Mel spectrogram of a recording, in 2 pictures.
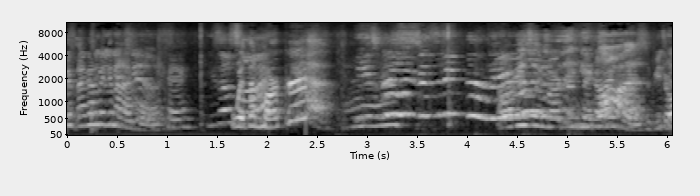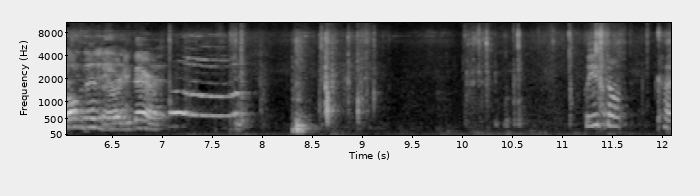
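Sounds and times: high whining voice: 0:07.1 - 0:08.0.

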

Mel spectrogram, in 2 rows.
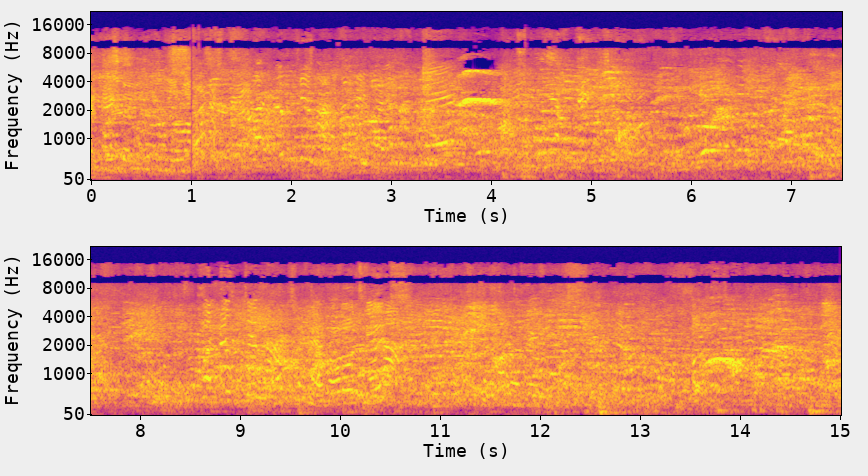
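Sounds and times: children chattering: 0:00.0 - 0:15.0.

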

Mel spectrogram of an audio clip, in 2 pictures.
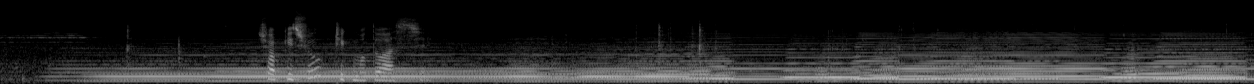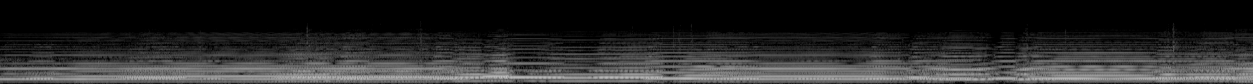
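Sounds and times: harmonium playing: 0:00.0 - 0:25.0.

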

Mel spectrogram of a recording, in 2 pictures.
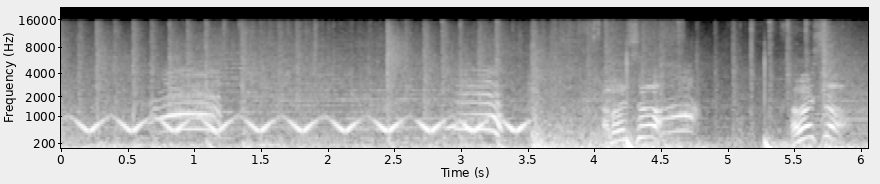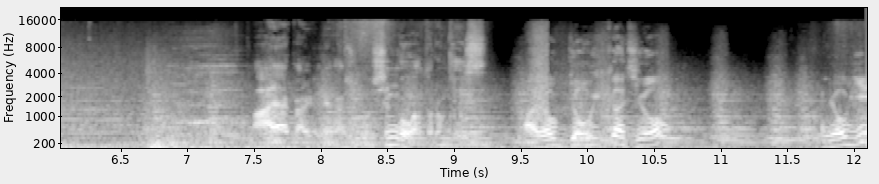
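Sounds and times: police siren yelping: 0:00.0 - 0:03.6.

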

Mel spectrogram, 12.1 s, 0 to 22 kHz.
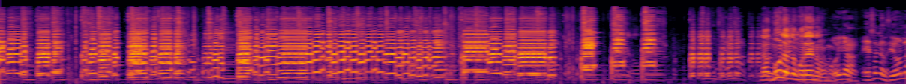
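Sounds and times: button accordion playing: 0:00.0 - 0:10.9.

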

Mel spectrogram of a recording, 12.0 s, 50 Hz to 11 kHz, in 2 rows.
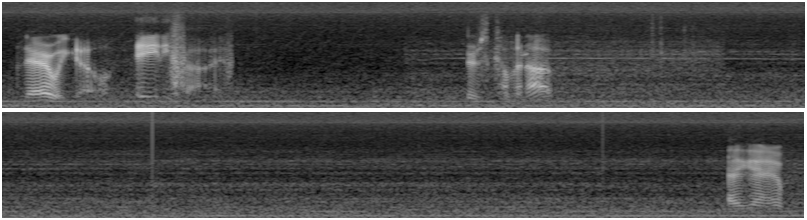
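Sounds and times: turboprop engine droning: 0:00.0 - 0:12.0.

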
